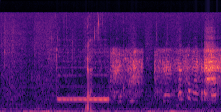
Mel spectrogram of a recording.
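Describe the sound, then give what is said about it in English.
A single steady electronic phone tone sounds for about a second as a call to place a pickup order is made on speakerphone, broken by a sharp click midway, followed by muffled, garbled chatter from the phone line. “All right, I'm going to hand you the phone, and if you don't mind, let's put it on speaker, and you can hold it into the...”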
